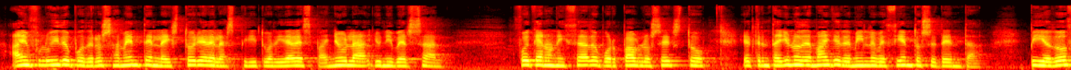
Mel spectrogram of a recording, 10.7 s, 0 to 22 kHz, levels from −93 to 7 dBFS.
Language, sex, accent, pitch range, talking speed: Spanish, female, Spanish, 180-210 Hz, 130 wpm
